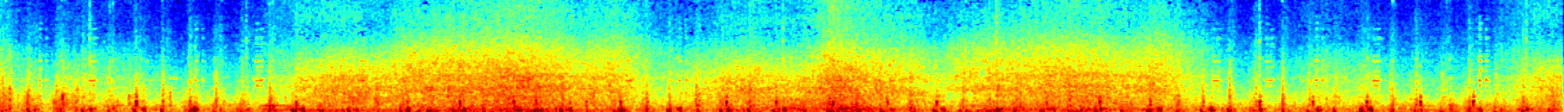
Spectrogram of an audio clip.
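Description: Footsteps brush through grass at a steady walking pace.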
